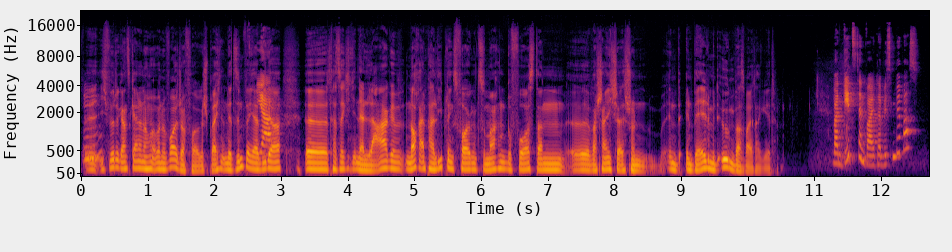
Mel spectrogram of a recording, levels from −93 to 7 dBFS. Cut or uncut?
uncut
